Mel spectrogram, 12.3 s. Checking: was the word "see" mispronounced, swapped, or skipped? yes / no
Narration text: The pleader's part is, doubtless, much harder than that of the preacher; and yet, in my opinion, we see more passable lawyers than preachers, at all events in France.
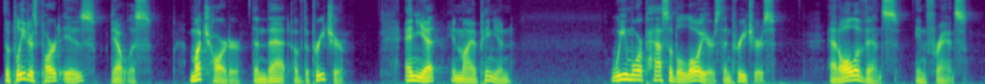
yes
